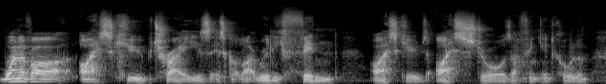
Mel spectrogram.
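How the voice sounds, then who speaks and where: A man speaks in a southern English accent. His pitch is very deep and low, and his pace is fairly slow. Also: lively intonation. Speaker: vlogger. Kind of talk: casual vlog talk to camera. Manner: hesitant, many fillers.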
